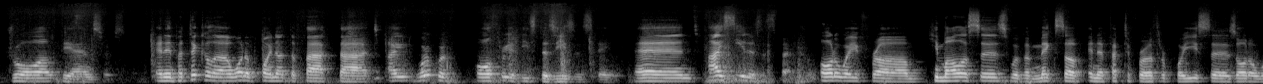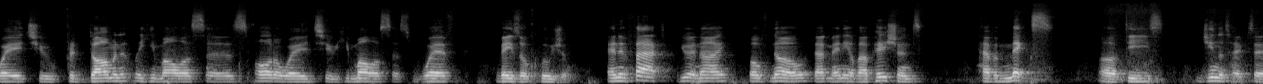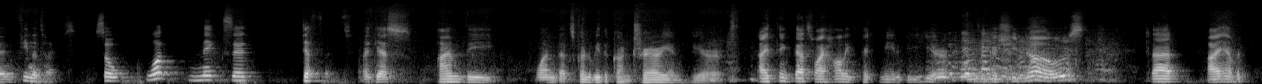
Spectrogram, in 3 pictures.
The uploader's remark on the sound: LIVE in New Orleans. We're LIVE from New Orleans, Louisiana! Listen to our live podcast panel featuring members of the sickle cell, pyruvate kinase deficiency, and thalassemia communities and leading KOL's in each field.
